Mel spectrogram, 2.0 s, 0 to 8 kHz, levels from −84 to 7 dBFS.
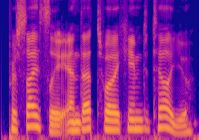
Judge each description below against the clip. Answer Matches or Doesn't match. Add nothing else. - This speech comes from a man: Matches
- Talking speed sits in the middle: Doesn't match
